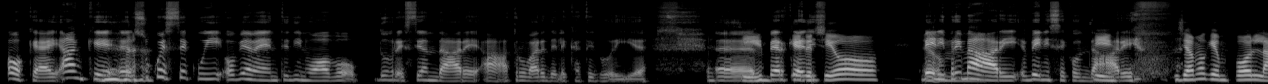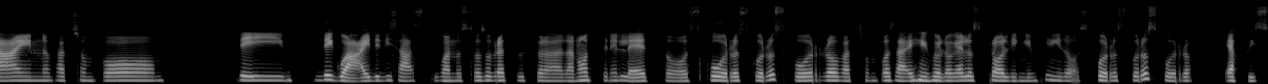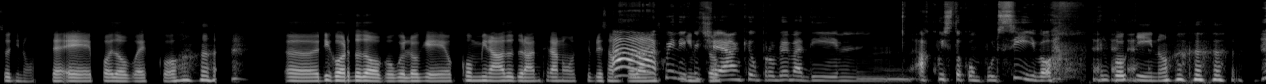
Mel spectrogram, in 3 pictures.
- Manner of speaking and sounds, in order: chuckle; chuckle; other background noise; chuckle; in English: "scrolling"; chuckle; surprised: "Ah!"; tsk; chuckle
- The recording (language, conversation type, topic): Italian, advice, Perché continuo a sforare il budget mensile senza capire dove finiscano i miei soldi?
